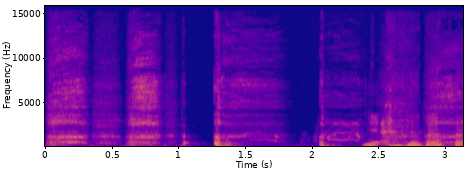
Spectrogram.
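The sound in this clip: A voice imitates an exhausted cyclist after a race with ragged, breathy gasps and harsh coughs. Several loud bursts come in uneven succession, with a short silent gap near the middle and strained, voiced sounds toward the end.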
